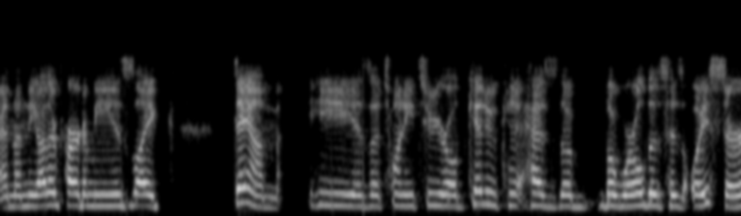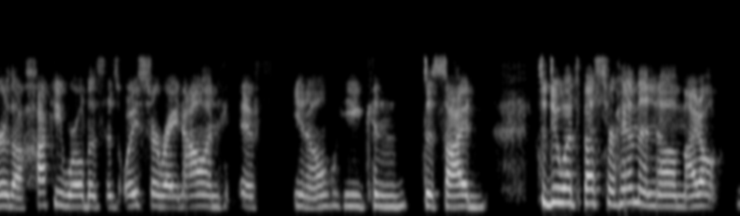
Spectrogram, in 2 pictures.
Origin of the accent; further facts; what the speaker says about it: Toledo, Ohio, United States; growing up in Toledo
